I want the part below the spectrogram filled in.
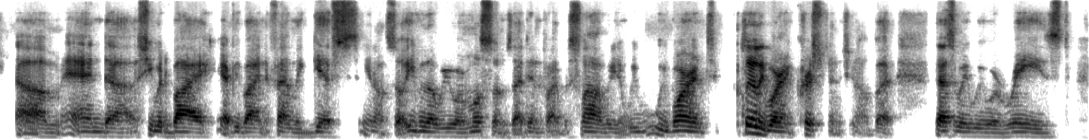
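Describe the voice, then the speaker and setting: Against a quiet background, a man with an American accent speaks fairly quickly at a fairly low pitch. His loudness swings widely, and his pitch variation is ordinary. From US, Chicago South Side and Philadelphia. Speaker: Islamic scholar. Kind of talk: interview. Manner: halting, many fillers.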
